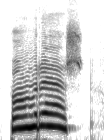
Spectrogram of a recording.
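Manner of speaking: loud, high angry outburst; girl angrily shouting down the sick boy. A narrator's reading. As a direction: shout it at him in anger. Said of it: "сердито вигукнула Мері".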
